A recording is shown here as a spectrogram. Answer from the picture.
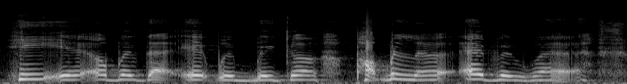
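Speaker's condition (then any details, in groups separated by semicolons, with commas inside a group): Cerebral palsy; speech impairment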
